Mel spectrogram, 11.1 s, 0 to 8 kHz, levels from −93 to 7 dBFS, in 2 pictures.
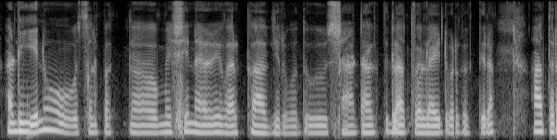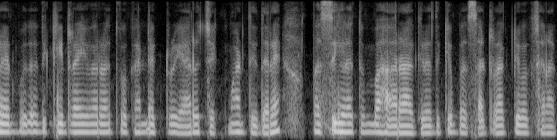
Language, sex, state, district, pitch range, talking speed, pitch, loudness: Kannada, female, Karnataka, Dakshina Kannada, 155-180 Hz, 155 wpm, 170 Hz, -19 LUFS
